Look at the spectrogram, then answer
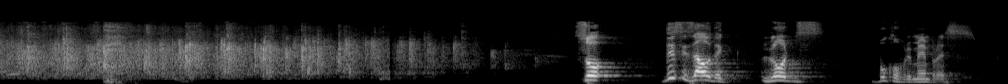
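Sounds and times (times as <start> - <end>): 
audience clapping: 0.0 - 5.6
speech: 5.8 - 9.8.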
